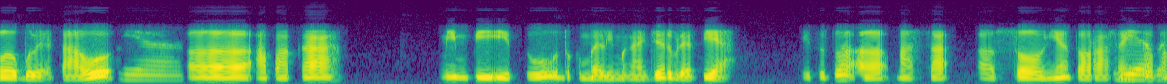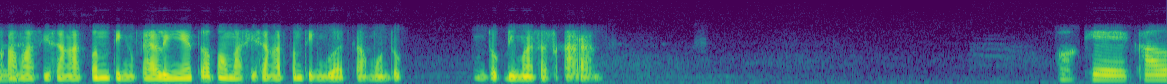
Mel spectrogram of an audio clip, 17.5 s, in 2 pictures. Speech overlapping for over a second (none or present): none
